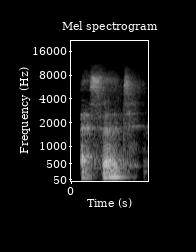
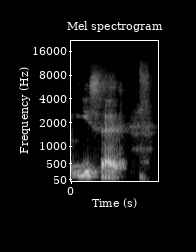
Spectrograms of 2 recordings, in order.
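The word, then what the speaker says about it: ESET: you can see on the screen it's not pronounced esset uh or esct some people will spell that out it's actually e said and it translated into Slovak for the goddess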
